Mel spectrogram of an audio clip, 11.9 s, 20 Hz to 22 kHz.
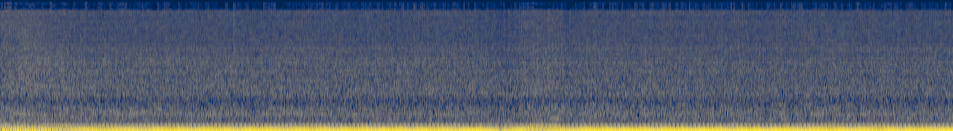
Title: BMW Z3 cold rough idle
